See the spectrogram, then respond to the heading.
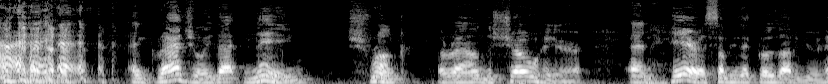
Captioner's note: laughter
